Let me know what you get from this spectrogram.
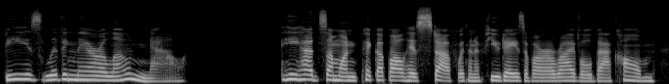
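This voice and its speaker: A woman's voice: fairly low pitch, moderate pace, clear, resonant tone, dry recording. A woman reading a romance audiobook in the first person, wry and confiding, in a conversational tone, close to a studio mic. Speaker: audiobook narrator.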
